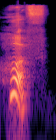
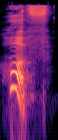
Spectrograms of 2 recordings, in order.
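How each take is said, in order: First: "hoof" said loud and stretched; model word. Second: "hoof" blended, high and loud; blended word. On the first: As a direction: present "hoof" boldly to the class. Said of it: "Now I have the word". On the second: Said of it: "let's pronounce the word". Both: Shown as a demonstration.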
